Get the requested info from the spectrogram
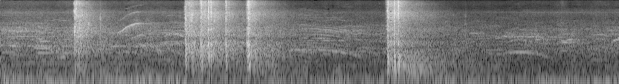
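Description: Firecrackers going off: a sharp bang about a second in, a quick cluster of bangs around two seconds, and another bang near four seconds, over music and crowd voices.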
